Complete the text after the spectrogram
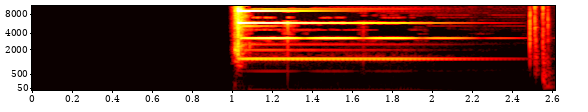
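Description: A small bell chimes brightly and rings out.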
